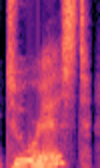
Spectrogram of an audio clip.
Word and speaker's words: tourist: Yeah, you can also use tour to get you know a feel for this dip thong. So again in tourist you can tell if you are pronouncing the word correctly. If um your lips is more rounded and smaller and then um if it is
